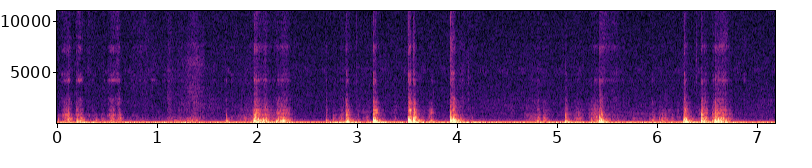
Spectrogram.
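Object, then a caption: Plaster excavation block. A thin metal pick scratches and scrapes the surface of a large white solid plaster (gypsum) block shaped like an ammonite, held by a hand with long red nails, as loose powder falls off. About thirteen short, dry scraping bursts cut through a steady low hum, with a few sharper, louder strokes in the middle and near the end.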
